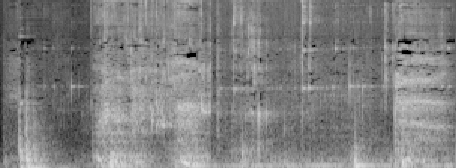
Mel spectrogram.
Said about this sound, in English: I watched him use getting a drink of water to cover his fury.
